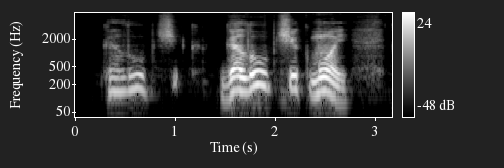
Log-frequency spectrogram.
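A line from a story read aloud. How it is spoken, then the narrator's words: Sobbing cry. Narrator (Russian): крикнула она вдруг рыдающим голосом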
